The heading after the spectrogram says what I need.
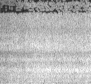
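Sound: ocean waves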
